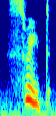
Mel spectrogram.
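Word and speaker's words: suite: in hotels and those rooms are called as sweet though they are the spelling is su ite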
